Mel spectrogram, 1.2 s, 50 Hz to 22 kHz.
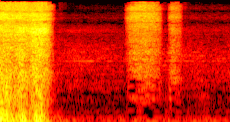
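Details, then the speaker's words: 1967 Chevrolet C10 short-bed stepside two-wheel-drive revival, airing up a worn tire: short sharp bursts of rushing air with quiet gaps; tire is off the bead and won't take air while the truck sits on it. "sounds like it might be off the bead that guy's off the beat so it won't take any air at least not why it's sitting on it"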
